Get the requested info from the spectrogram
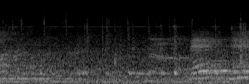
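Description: Distant voices on a baseball field: drawn-out calls from players during fielding warm-up, with a faint knock near the end.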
